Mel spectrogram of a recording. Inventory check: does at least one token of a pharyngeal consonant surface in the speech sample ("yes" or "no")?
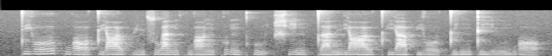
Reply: no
